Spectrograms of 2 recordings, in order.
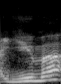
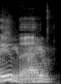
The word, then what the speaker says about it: Yuma: It's also Yuma. Is it not Uma? No, as you might know from the 310 to Yuma film by... I've been pronouncing that wrong for a long time.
